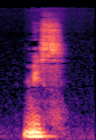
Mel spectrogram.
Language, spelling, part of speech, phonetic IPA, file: Polish, miss, noun, [mʲis], LL-Q809 (pol)-miss.wav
